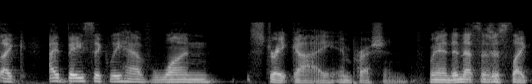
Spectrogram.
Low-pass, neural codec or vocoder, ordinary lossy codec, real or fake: 7.2 kHz; codec, 16 kHz, 0.4 kbps, LongCat-Audio-Codec; AAC, 48 kbps; fake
